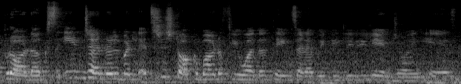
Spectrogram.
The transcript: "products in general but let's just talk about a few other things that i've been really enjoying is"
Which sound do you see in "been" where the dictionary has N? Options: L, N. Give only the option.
L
